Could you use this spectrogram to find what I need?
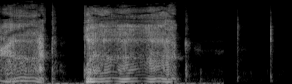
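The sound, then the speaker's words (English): A person vocally imitates a cat choking on a bone: two strained, raspy, warbling bursts with wavering pitch, followed by a few short sputtering gasps and clicks that trail off. “The first was my imitation of a cat choking on a bone.”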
